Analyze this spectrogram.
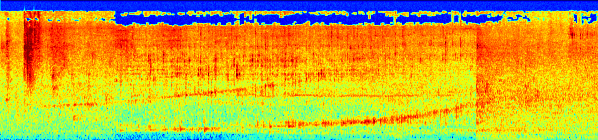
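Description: Water running from a tap into a plastic Nalgene bottle, with a short knock about half a second in. The pitch of the filling bottle rises steadily as the water level climbs, then breaks off abruptly near the end.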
